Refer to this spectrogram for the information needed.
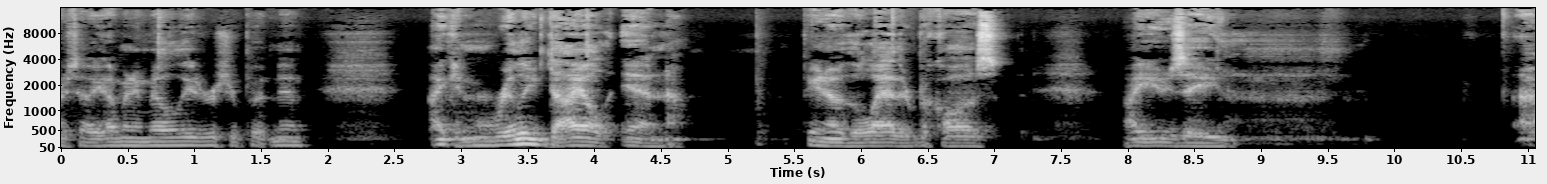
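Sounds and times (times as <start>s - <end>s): man talking: 0.0s - 1.9s, 2.8s - 4.8s, 5.6s - 7.1s, 8.0s - 9.1s
man breathy exhale: 2.0s - 2.6s.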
